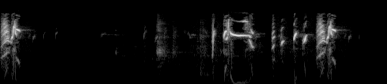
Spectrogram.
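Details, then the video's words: Brief Algerian goldfinch phrase, parva form: a sharp opening chip, a pause, then a quick run of high tinkling notes and a short nasal whistle. "chant chardonneret montage"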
